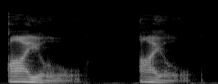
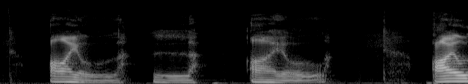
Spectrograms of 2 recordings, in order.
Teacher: with will we make a contraction I'll, I'll it's got that lovely dark L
